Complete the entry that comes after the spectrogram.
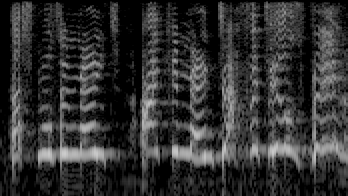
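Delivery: very high-pitched Scouse boast; mock Scouse superhero. Crap Scouse superhero boasting to another hero, very high voice. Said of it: "Poor Scousers ... a really crap superhero".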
